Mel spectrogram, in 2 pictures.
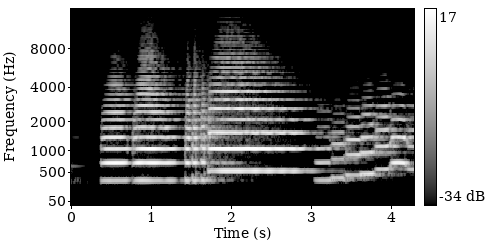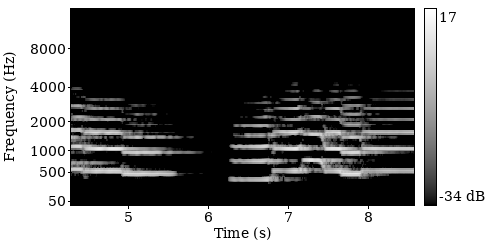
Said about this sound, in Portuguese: Chega de mistério, estamos falando do trompete.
